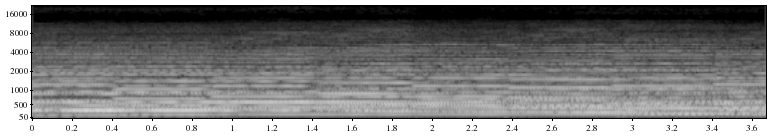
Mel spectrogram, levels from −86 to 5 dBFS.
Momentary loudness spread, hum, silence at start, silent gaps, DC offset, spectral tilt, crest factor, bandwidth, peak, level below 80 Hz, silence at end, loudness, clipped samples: 3 LU; none; 0 s; none; under 0.1%; -6.5 dB/octave; 12 dB; 11.5 kHz; -4 dBFS; -60 dBFS; 0 s; -17 LUFS; under 0.1%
